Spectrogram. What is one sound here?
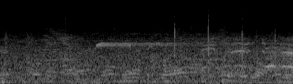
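An umpire blows a single long whistle.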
